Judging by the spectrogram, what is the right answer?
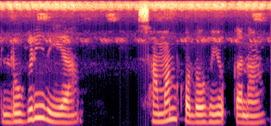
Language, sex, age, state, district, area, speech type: Santali, female, 30-45, West Bengal, Bankura, rural, spontaneous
